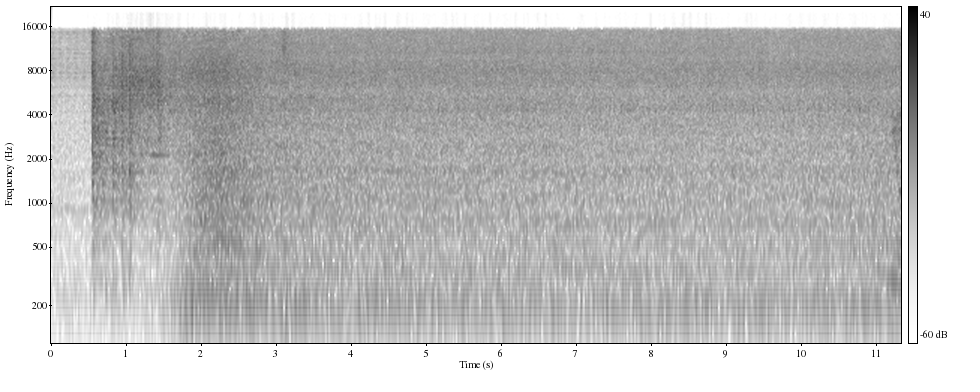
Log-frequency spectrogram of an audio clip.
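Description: Ford Explorer 4.0L V6 SOHC engine starting and then settling into a steady, loud idle, running continuously with a constant mid-pitched hum and no talking.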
